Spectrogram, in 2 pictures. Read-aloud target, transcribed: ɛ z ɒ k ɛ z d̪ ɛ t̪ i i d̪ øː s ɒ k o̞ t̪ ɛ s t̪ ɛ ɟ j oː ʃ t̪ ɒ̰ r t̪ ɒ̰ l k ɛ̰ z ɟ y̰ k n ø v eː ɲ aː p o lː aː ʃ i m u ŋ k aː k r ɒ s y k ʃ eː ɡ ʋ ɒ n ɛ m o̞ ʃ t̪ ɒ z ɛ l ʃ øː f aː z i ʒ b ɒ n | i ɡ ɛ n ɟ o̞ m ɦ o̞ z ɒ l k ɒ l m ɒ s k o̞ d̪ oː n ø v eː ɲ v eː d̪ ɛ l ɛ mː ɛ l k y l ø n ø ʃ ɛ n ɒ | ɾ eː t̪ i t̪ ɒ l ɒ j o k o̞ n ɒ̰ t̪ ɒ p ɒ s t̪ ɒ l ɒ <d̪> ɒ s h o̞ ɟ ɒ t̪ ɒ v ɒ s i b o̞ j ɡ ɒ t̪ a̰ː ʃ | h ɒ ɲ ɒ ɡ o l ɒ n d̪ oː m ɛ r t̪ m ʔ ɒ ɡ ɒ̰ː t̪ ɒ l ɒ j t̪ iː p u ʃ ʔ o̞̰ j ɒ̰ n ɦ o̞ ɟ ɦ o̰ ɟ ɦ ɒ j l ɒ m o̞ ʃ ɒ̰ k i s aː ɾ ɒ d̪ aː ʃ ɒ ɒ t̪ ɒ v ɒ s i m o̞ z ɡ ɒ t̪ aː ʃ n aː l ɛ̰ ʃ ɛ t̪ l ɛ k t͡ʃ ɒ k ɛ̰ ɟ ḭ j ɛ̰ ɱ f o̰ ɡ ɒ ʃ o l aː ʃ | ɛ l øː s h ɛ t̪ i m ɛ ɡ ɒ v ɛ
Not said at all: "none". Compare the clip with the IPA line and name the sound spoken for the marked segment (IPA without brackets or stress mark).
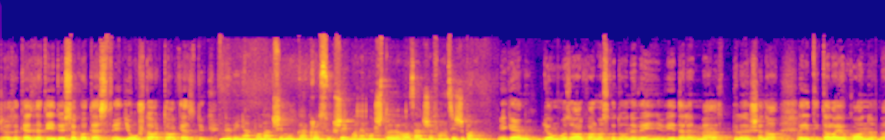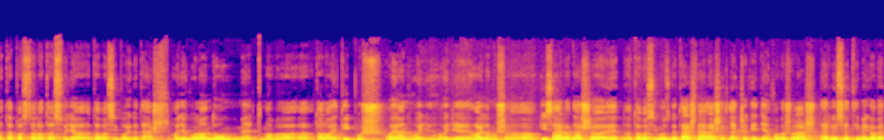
t̪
